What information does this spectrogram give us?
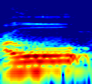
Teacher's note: یخادعون اللہ، یہاں عو و مدہ ہے، عو اس کو بھی ایک الف کے برابر لمبا کرنا ہے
